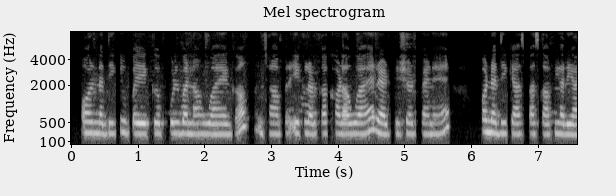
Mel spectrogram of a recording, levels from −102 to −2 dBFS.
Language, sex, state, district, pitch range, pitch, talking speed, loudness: Hindi, female, Chhattisgarh, Jashpur, 240-255 Hz, 245 Hz, 215 wpm, -30 LUFS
